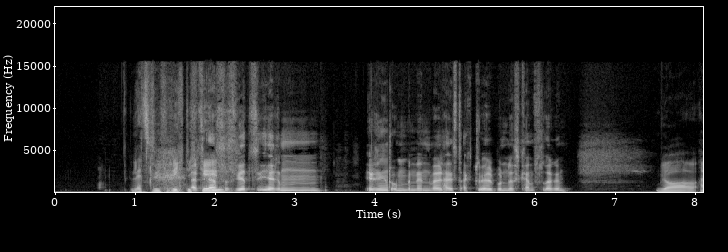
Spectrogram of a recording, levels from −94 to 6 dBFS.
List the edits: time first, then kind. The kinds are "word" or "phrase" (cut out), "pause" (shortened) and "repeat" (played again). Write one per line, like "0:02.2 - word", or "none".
0:04.1 - word
0:04.8 - word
